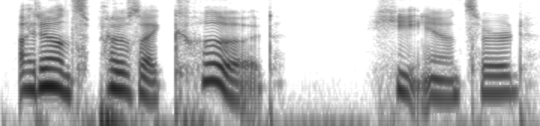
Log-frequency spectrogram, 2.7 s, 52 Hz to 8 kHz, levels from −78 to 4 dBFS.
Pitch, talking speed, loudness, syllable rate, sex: 205 Hz, 155 wpm, -19 LUFS, 5.1 syllables/s, female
